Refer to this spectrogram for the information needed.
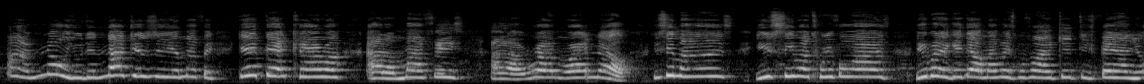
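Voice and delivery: high, loud angry spider rant; a tiny furious spider yelling at the camera. Pretend. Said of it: "She's like".

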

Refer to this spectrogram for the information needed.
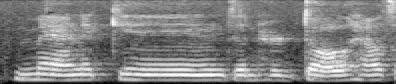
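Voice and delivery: ordinary talk, nothing marked

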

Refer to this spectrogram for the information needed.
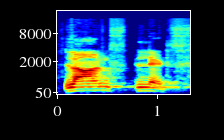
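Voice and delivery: LANCELETS slow, split into lance and lets; slow repetition. Shown as a demonstration. Teacher repeating the common name for students, slow and separated. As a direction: draw out "Lancelets" in two separate parts.

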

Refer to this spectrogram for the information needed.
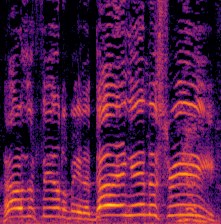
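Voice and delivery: loud, high drawn-out holler; mock-enthusiastic taunt. Taunting mock-singing game commentary.

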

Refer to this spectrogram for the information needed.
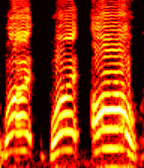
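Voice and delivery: loud, high startled yelps; real shock. Real, not acted. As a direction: yelp in alarmed disbelief. Fake error screen fools him.

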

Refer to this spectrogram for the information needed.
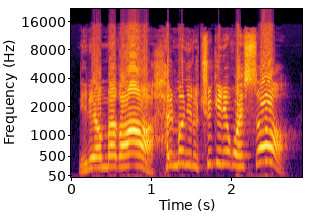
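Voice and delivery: mock furious father yelling; imitating angry yell. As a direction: shout the accusation at the kid. Husband yelling at child.

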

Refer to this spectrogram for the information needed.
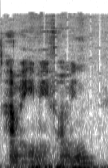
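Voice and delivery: usual speaking voice

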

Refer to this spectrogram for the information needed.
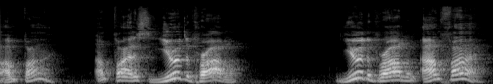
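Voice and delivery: a hint of a whiny denier; mock narcissist. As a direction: mimic a defensive narcissist brushing it off. Mocking the narcissist's denial.

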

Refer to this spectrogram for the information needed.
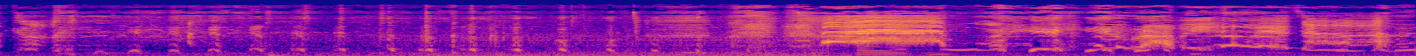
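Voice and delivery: high screaming laughter; shrieking laugh. Real, not acted. Bursts out after punchline.

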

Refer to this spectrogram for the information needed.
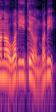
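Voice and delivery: ordinary talk, nothing marked

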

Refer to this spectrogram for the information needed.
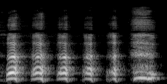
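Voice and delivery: a high, hearty burst of laughter; guffaw. A narrator's reading. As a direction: roar with laughter at the mix-up. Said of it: "захохотал я".

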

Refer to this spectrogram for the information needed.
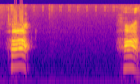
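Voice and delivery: loud, high triumphant ha; triumphant laugh. Real, not acted. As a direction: bark a triumphant ha. Triumphant bark.

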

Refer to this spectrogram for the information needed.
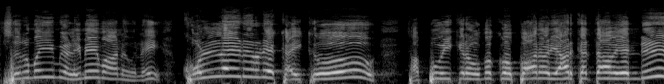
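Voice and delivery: scripture cried out, building to a high peak; rousing pulpit declamation; full-force preaching. Acted.

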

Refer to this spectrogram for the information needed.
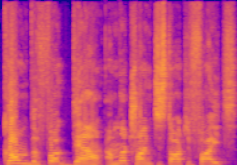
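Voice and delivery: heated retort. Retold or imitated. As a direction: snap back forcefully in a retold argument. Retold argument with angry boyfriend.

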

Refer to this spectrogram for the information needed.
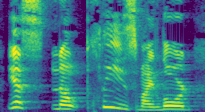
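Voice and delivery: flustered pleading. Acted. Jackal placating the impatient tiger, flustered pleading. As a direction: stammer a high-pitched, flustered plea.

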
